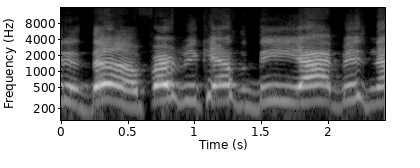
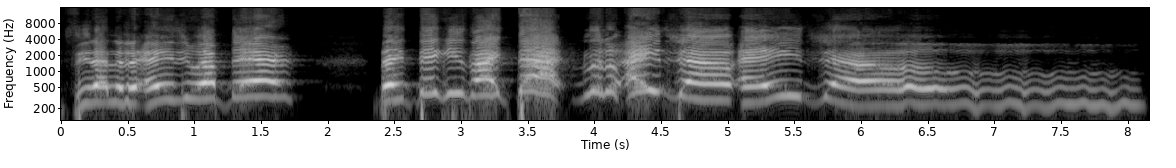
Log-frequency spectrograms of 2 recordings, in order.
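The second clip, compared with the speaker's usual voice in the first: mocking angel talk; 3 semitones higher than usual. Mocking the clip's angel remark.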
